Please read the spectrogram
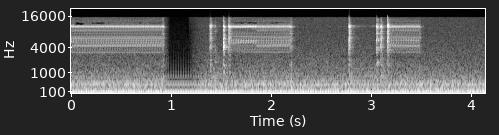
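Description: Digital glitch sound effects of a logo intro: stretches of a high-pitched electronic whine that cut off abruptly, sharp clicks, and a brief dropout to silence about a second in.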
